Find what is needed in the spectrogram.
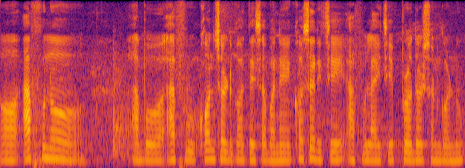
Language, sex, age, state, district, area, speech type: Nepali, male, 18-30, West Bengal, Jalpaiguri, rural, spontaneous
